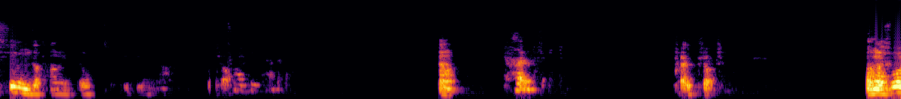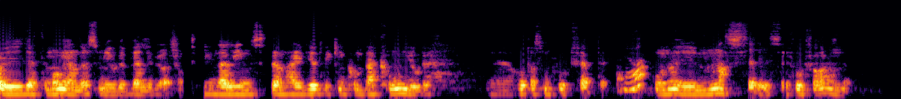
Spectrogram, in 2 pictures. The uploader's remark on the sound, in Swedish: Vi beklagar ljudkvalitén i veckans avsnitt.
